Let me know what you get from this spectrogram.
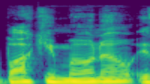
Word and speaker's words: Bakemono: Again, we're talking to Doug about Bakemono.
